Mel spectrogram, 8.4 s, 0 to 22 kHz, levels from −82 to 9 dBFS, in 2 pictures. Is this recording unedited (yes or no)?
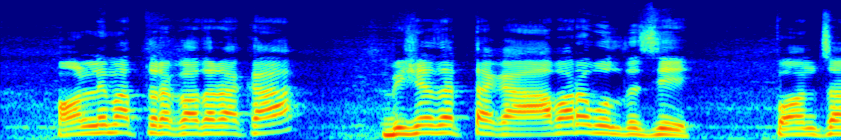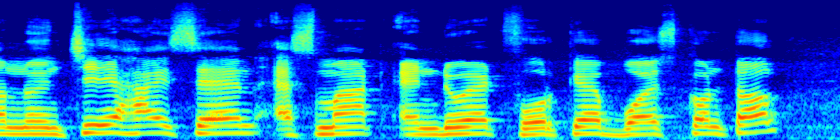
yes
